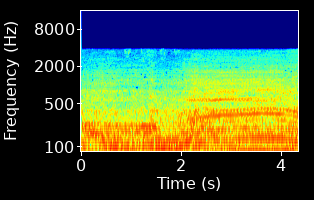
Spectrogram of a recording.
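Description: A boat's outboard motor is started and rumbles loudly throughout as the boat heads up a river, then revs up around the midpoint, its pitch climbing into a steady, droning whine as it gets underway. No one speaks.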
